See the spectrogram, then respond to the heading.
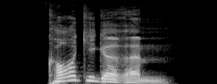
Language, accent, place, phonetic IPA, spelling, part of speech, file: German, Germany, Berlin, [ˈkɔʁkɪɡəʁəm], korkigerem, adjective, De-korkigerem.ogg
- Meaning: strong dative masculine/neuter singular comparative degree of korkig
